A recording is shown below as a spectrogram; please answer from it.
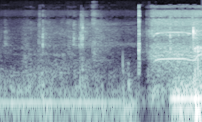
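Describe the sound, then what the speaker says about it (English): A power drill whirs into a wooden shelf, pre-drilling bracket holes, a steady high whine after a short click, close and fairly loud. "I'm just pre-drilling here"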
